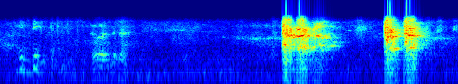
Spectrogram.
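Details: Two loud, full barks about a second and a half apart from Brando, a pet pit bull, following soft human voices and murmurs.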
